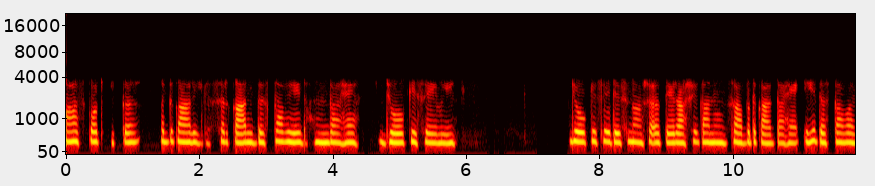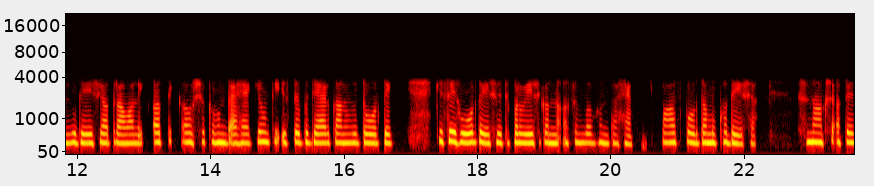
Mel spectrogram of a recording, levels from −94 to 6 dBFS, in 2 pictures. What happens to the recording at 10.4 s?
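At 10.4 s the speech carries AMR narrowband mobile codec damage, present through the whole clip. The codec rebuilds the voice from a vocal-tract model and sparse pulses, which fits a rate near 10.2 kbps. The band runs about 150 Hz to 3.6 kHz, with nothing above 3.8 kHz. The result sounds plainly buzzy and synthetic.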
